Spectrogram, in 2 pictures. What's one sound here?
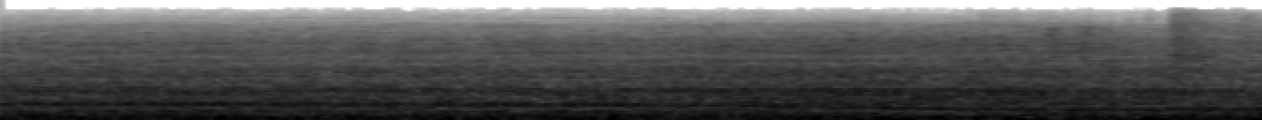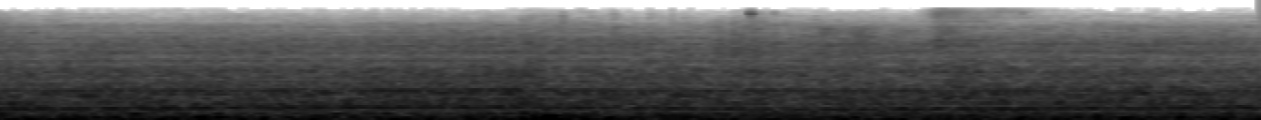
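A bus engine hums steadily with a low rumble.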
